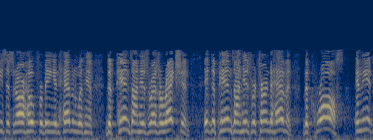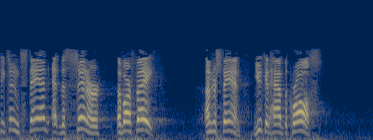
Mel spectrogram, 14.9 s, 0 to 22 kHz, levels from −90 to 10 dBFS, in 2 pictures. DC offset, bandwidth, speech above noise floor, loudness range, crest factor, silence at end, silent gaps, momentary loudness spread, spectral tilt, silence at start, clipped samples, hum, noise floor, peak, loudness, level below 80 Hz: under 0.1%; 5.4 kHz; 48 dB; 4 LU; 20 dB; 1.15 s; none; 12 LU; -5 dB/octave; 0 s; under 0.1%; none; -72 dBFS; -6 dBFS; -24 LUFS; -54 dBFS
